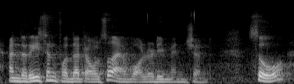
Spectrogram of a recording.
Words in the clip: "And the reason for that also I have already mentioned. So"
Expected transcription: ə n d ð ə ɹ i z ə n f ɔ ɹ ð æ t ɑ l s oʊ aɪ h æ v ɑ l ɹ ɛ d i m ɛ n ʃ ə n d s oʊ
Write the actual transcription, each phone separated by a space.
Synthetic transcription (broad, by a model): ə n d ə ɹ i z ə n f ɔ ɹ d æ t ɑ l s oʊ aɪ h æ v ɑ l ɹ ɛ d i m ɛ n ʃ ə n d s oʊ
